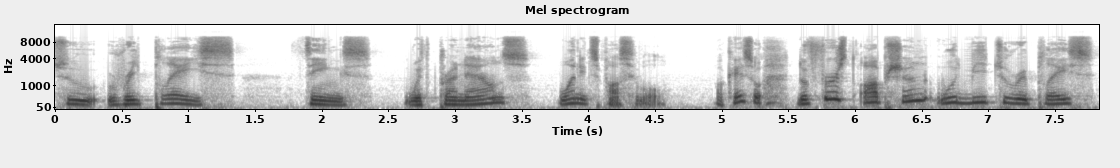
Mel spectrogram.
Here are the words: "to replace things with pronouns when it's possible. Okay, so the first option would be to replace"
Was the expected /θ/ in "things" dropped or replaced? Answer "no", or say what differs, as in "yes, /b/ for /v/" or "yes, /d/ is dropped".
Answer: no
